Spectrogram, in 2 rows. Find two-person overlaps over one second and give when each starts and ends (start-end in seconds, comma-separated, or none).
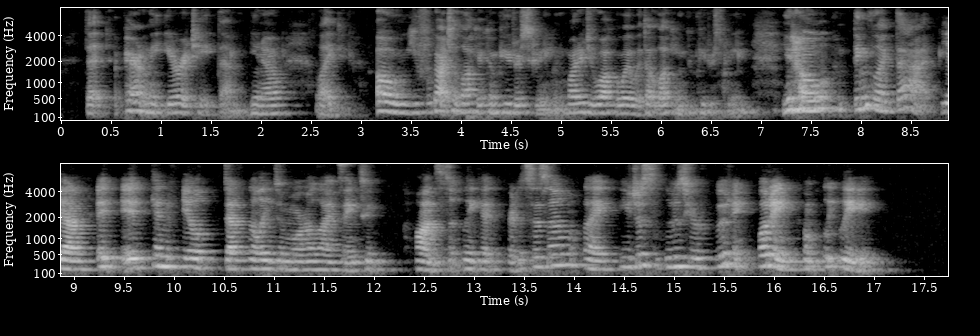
none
